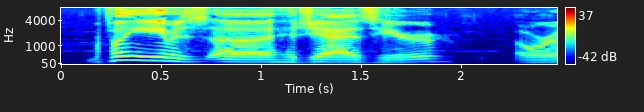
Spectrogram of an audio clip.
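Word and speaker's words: Hejaz: playing game as uh hij Jazz here or as Shen pronounces it Hedges and this is the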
